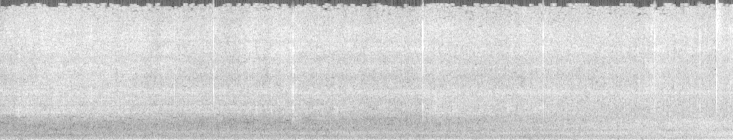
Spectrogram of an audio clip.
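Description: Pork chop sizzling in a ribbed griddle pan over a gas burner, a fine steady hiss with a few faint ticks over a low rumble, growing a little louder in the second half.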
